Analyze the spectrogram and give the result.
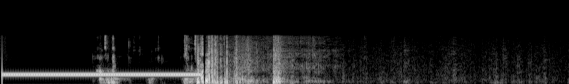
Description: Ringback tone (North America), 440 + 480 Hz.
